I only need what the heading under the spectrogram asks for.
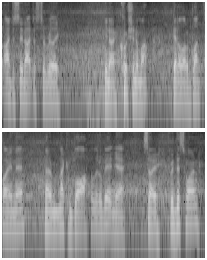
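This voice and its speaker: Man, fitness vlogger, mid-range pitch, informal rambling explanations, gym workout vlog, noticeable background noise. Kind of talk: casual workout vlog, explaining as they train. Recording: noisy room with ambient hum.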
